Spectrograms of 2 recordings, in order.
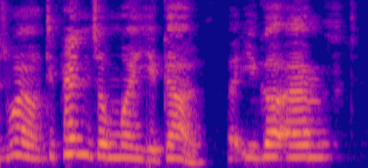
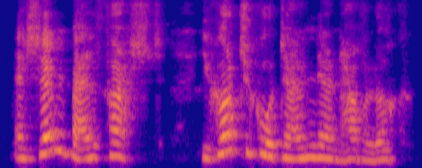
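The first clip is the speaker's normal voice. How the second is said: chatty Irish lilt; Irish patter, urging someone to visit; Irish accent. Shown as a demonstration. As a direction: put on a friendly Irish accent.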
